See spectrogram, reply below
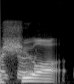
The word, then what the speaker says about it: Yeshua: For sure, yeah, Yeshua would have been the pronunciation of Jesus' name, and then in Greek, Jesus.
